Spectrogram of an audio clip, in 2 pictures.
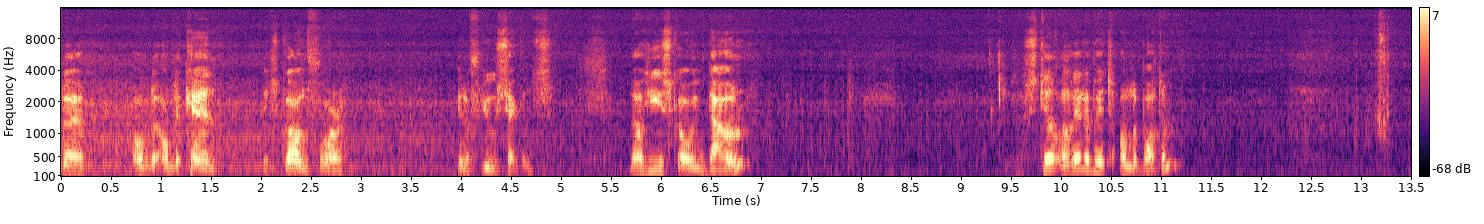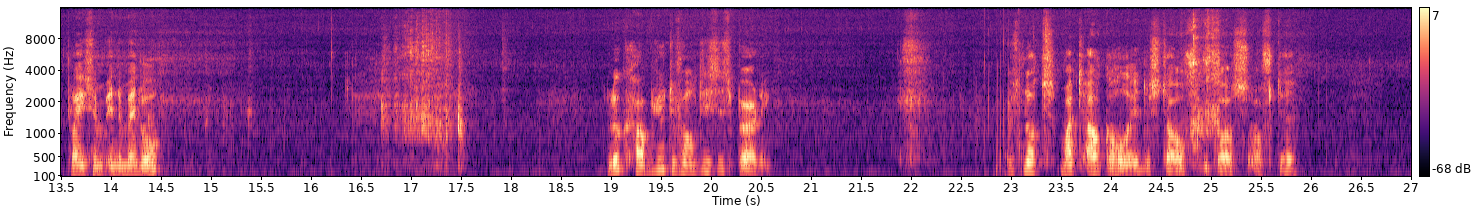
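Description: A small alcohol stove burns with a soft, steady hiss.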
